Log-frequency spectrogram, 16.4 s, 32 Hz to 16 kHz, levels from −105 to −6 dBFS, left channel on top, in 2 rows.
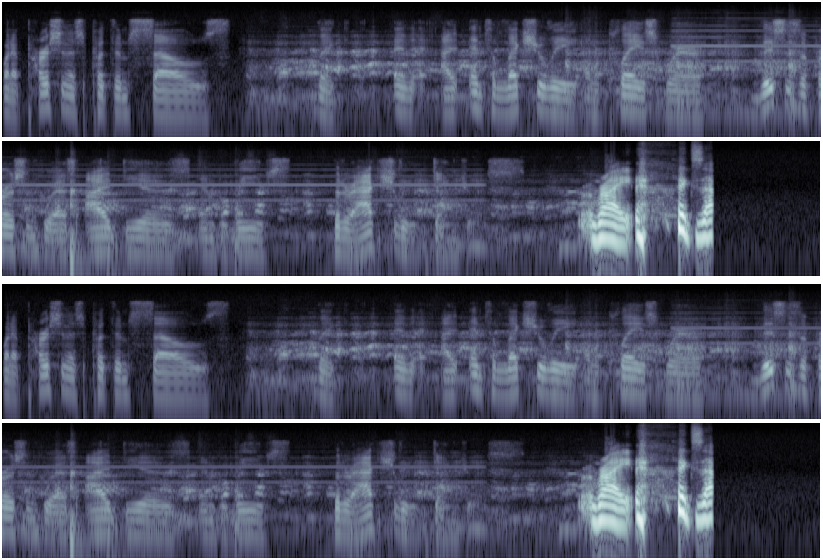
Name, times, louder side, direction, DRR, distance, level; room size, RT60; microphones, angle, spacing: voice 1, 0.0-2.3 3.1-3.3 3.9-7.0 7.5-11.1 11.5-13.4, left 3 dB, 35° left, 1.9 m, -48 dB
sound 1, 2.4-14.2, left 2 dB, 15° left, 7.2 m, -54 dB
Trumpet, 6.7-13.1, left 6 dB, 65° left, 5.3 m, -59 dB
voice 2, 14.0-15.3, equal, 5° right, 0.4 m, -23 dB
head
